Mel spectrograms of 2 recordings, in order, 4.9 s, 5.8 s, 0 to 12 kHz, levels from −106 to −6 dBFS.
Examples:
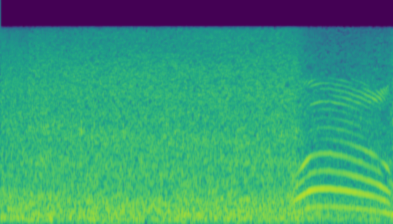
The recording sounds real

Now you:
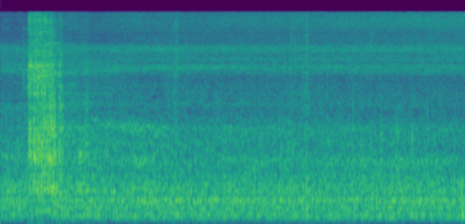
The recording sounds real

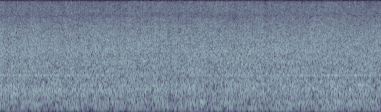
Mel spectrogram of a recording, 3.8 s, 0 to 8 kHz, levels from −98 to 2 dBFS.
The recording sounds real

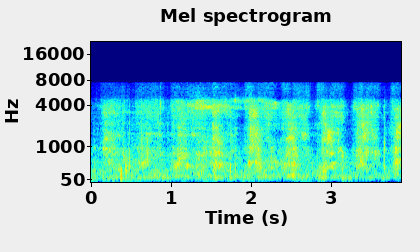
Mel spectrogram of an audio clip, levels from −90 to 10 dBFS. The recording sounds fake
